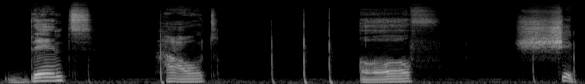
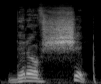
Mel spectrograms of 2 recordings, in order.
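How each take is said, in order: First: It is said slowly, with every word clear. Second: It is said quickly, with the words run together.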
